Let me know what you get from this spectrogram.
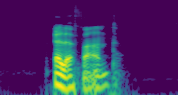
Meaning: elephant
- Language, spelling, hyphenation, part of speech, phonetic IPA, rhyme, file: Hungarian, elefánt, ele‧fánt, noun, [ˈɛlɛfaːnt], -aːnt, Hu-elefánt.ogg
